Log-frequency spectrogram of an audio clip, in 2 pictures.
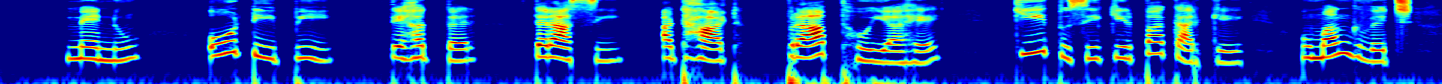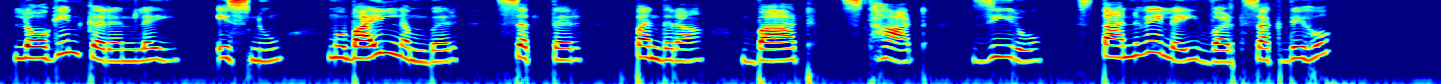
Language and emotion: Punjabi, neutral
